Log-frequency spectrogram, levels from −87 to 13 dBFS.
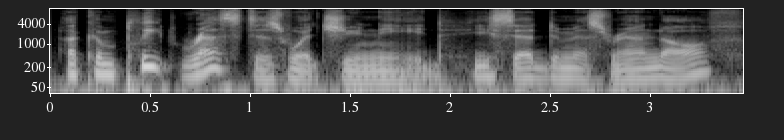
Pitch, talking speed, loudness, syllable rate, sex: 100 Hz, 210 wpm, -18 LUFS, 4.6 syllables/s, male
